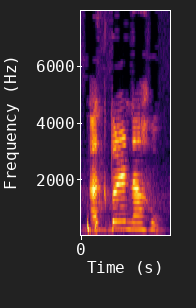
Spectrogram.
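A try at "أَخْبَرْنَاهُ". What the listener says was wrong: Akbar Nahu. It's only na single fatha, Ustad. Akbar Nahu. Akbar Nahu. Okay, so who is the attached pronoun here? Akbarnahu. Akbarna will be like Nasarna.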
